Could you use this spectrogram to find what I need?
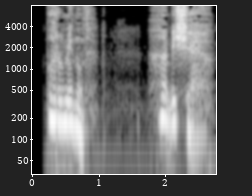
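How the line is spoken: Barely audible. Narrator (Russian): еле слышно сказала Светлана

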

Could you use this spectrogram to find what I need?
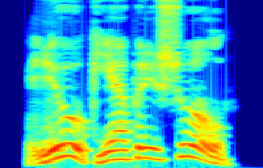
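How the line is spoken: Shout. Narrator (Russian): крикнул художник

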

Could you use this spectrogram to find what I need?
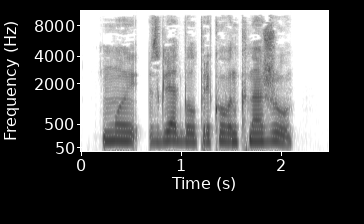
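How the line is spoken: Quiet. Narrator (Russian): негромко добавил Джастин

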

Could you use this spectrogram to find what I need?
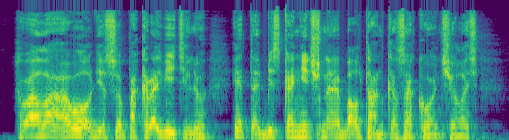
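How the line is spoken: Grumbling. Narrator (Russian): проворчала Лими

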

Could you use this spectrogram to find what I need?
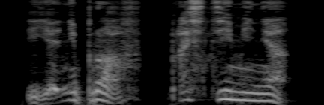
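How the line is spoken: Hoarse rasp. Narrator (Russian): хрипит он

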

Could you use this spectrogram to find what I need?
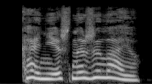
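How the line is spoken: Ringing exclamation. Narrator (Russian): воскликнула Ева, и Горыня поморщился от ее звонкого голоса

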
